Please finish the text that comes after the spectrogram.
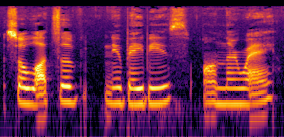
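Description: A woman talks through a relaxed family podcast conversation, her voice carrying a gravelly creak. She stalls often on "um" between thoughts, sitting near a shared mic. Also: medium pitch, unhurried. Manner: hesitant, lots of "um" fillers. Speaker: podcast co-host. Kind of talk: casual family chat. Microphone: shared mic, close to her.

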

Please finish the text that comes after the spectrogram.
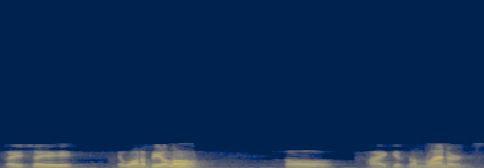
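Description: A man's voice: fairly low pitch, unhurried, natural voice. A man playing a stoic cave guide, tinny radio. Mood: matter-of-fact. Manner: clipped broken English, simple phrases. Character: stoic male cave guide speaking broken English. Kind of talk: 1940s radio drama acting. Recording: tinny, band-limited old radio recording.

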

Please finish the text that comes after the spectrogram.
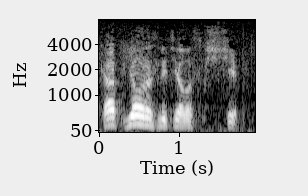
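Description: An actor playing an urbane storyteller in a vintage radio play, addressing listeners with deliberate, theatrical phrasing. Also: male voice, on the high side, vocal fry, over loud music. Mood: dramatic, suspenseful. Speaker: narrator. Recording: dull old radio recording.

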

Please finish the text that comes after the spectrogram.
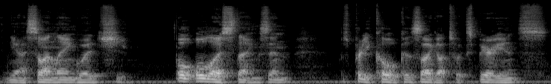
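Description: A man's voice: on the low side, moderate pace. A man hosting an interview, chatting in a laid-back, casual way with everyday slang. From New Zealand. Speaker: podcast host.

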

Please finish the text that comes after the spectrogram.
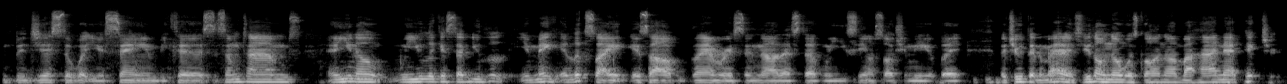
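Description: A man co-hosting a podcast, speaking in a measured, reflective way and offering advice. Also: low voice, fairly even intonation, a bit bright. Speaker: podcast co-host. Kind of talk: casual reflective chat.

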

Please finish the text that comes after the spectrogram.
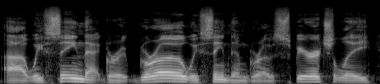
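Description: Southern american man, low voice, earnest podcast host, dry close sound. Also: animated, measured pace, clean tone, dry recording. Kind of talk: church podcast conversation.

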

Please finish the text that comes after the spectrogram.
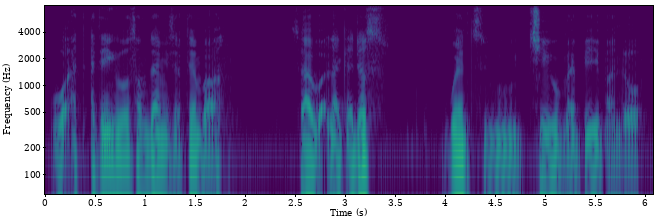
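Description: A man's voice: low voice, fairly quick. A man in his thirties with a Nigerian accent, chatting casually and acting out his reactions as he tells stories. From Nigeria (Ibadan, Lagos). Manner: animated storyteller, acts out reactions. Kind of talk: casual chat.

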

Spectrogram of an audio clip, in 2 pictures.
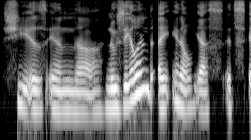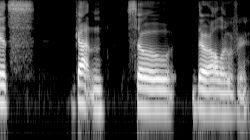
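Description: Elderly woman reminiscing, halting and dry-recorded. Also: low-pitched, no echo. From Netherlands. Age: 80s. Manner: rambling, halting, often repeats words and seeks agreement with "right?". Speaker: interview guest telling her life story. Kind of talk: reminiscing, conversational storytelling.

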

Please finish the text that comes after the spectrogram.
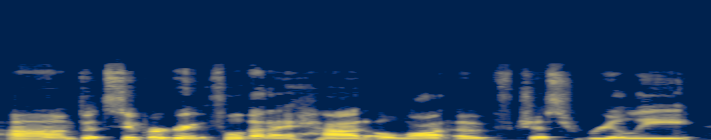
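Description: An American woman telling her personal story as a guest in a candid, reflective, halting way, often restarting her phrases. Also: low voice, steady tone. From Boston area, Massachusetts, USA. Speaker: podcast guest, business owner.

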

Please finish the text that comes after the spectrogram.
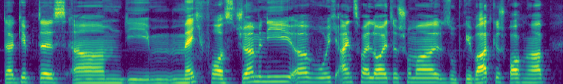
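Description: A man's voice: a little high, level tone, slow, few pauses, clear, resonant tone. A man chatting casually as a podcast co-host, in a rambling, colloquial and enthusiastic way.

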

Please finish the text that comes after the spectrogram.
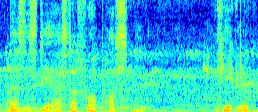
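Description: A man's voice: high voice, little pitch movement, moderate pace, loud music behind the voice, pitched above the performer's own voice, close to an everyday voice. A man voicing a terse, matter-of-fact woman who guides a companion through a fantasy swamp in an audio story. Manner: terse, plain-spoken.

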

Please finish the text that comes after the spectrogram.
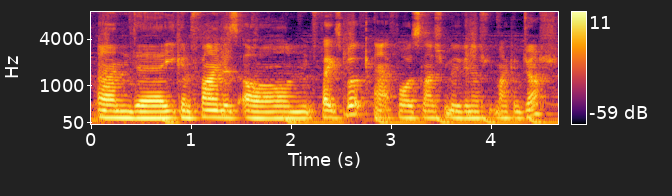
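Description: Guy chatting on a movie podcast, bit of fry, joking around. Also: medium pitch, steady tone, normal speed. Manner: laughing, joking banter. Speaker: podcast co-host. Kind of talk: casual chat. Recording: echoey room with music underneath.

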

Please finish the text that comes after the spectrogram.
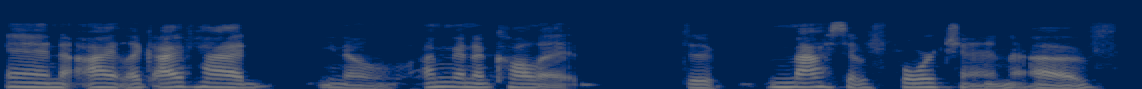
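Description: A young woman raised in Canada speaks in a slightly low voice. She tells personal stories candidly and informally, stressing her points and acting out bits of dialogue. The recording is dry and a touch muffled. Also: unhurried, no echo. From Canada, born in Poland. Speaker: interview guest. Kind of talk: candid conversational personal storytelling.

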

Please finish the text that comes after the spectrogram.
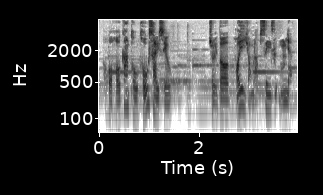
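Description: Mid-pitched Hong Kong man narrating, music behind. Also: animated, moderate pace, a little mellow. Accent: Hong Kong Cantonese. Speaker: radio drama narrator. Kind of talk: scripted dramatic storytelling.

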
